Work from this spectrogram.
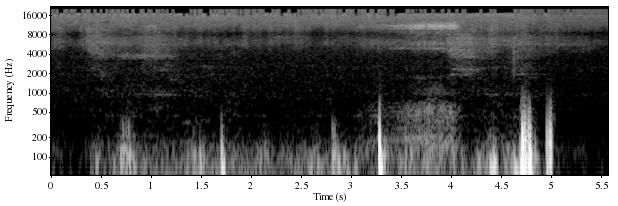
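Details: A Boston Terrier sleeping in its owner's arms snores in low, rumbling breaths with occasional snorts.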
